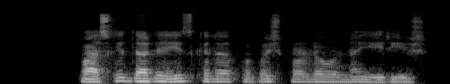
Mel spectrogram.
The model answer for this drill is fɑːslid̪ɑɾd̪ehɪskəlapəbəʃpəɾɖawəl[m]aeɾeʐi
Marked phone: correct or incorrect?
incorrect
